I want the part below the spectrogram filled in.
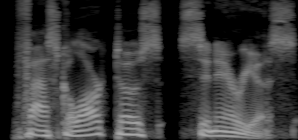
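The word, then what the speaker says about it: Phascolarctos cinereus: common koala which is fascalarctos cenerius and yes i'm using a basically english pronunciation even though this name is partly based on greek and latin because i don't want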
